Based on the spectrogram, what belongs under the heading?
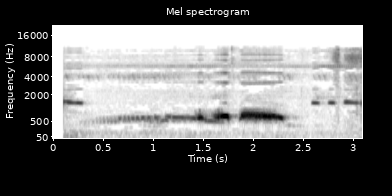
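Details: Tame captive spotted dove of a nesting, breeding pair: a low, rough, rolling coo that swells into two louder throaty notes over about two seconds, then brief higher whistled notes and a faint steady high tone in the background.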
